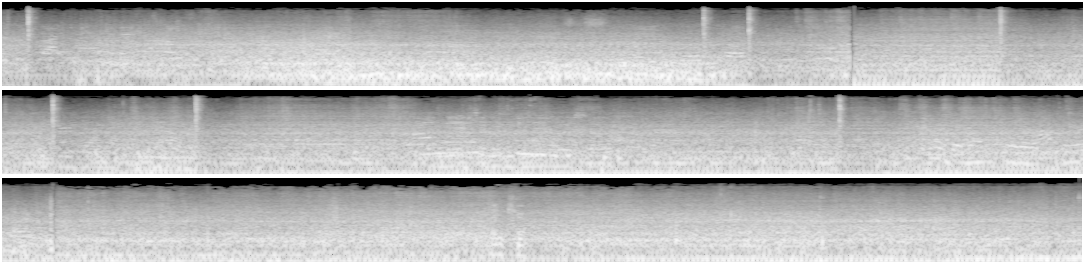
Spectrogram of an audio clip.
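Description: Engine of a small wooden motor launch running under way across open water: a steady low rumble that grows louder about two seconds in as the boat pulls away from the dock, with a few sharp clicks, and voices under the engine noise.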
